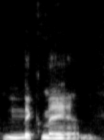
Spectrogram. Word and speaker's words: McMahon: It is pronounced McMahon.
